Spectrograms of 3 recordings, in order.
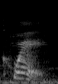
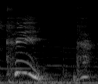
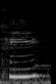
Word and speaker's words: Quay: q-u-a-y I've been pronouncing Quay it's not Quay it's key this is an Australian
